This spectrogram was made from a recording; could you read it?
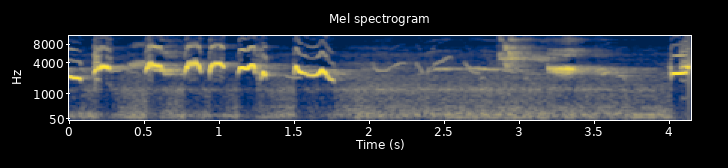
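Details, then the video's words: Excited oriental magpie-robin: six or seven quick, bright whistled notes in rapid succession, then a softer rambling warble and a wavering whistle, with a final loud note; low background hum. "SEKALI PUTAR AUTO KACER ANDA LANGSUNG EMOSI TINGGI BONGKAR ISIAN"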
